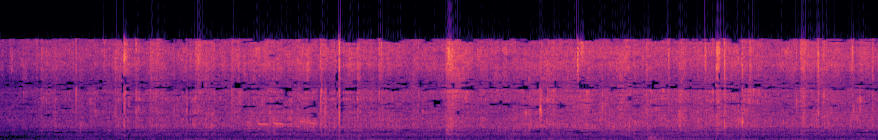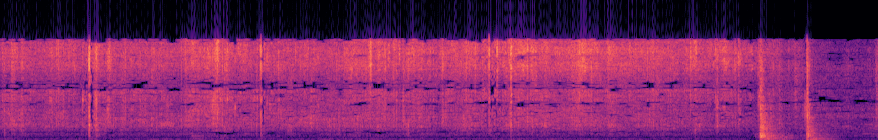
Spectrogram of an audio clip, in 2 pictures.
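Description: Bacon rashers frying in a nonstick frying pan over a portable gas canister stove: a steady sizzle with small crackles and pops. Two loud knocks come near the end.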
